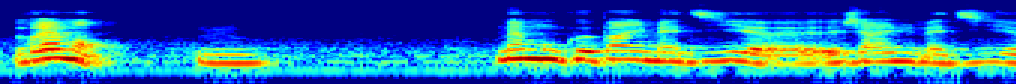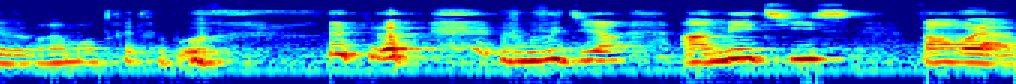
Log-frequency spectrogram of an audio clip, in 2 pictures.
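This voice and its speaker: A young woman telling a personal story in a casual, animated way, with slang and frequent laughter. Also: medium pitch. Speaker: vlogger.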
